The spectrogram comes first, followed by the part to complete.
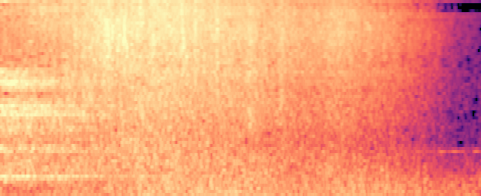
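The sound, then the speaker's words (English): A loud, rushing torrent of water roars steadily, a dense surging wash that holds for several seconds before its hiss thins slightly at the very end. “The pain was washed away with a great flood.”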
